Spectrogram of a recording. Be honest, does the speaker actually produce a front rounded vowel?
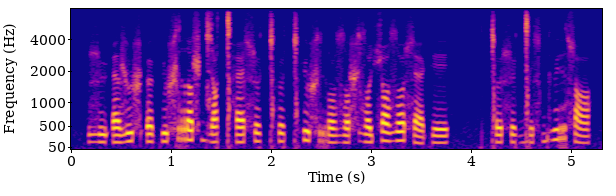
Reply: yes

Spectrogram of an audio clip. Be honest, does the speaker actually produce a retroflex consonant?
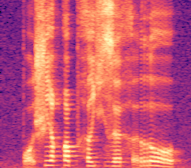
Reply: no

